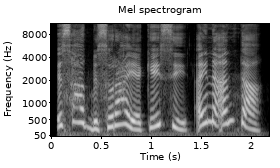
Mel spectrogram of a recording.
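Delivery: high-pitched anxious call; urgent calling. A narrator's reading. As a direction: call out to a brother out of view. Sister calling brother up from cellar. (نداء ملحّ بنبرة عالية)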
